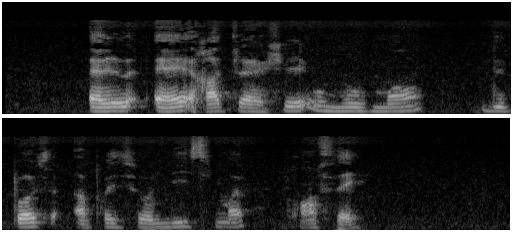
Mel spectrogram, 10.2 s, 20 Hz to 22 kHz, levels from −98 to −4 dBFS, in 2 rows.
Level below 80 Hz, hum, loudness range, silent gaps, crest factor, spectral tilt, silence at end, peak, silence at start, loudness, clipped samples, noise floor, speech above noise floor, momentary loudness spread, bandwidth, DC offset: -78 dBFS; none; 10 LU; none; 20 dB; -5 dB/octave; 1.5 s; -24 dBFS; 0.85 s; -43 LUFS; under 0.1%; -77 dBFS; 35 dB; 13 LU; 11.5 kHz; under 0.1%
